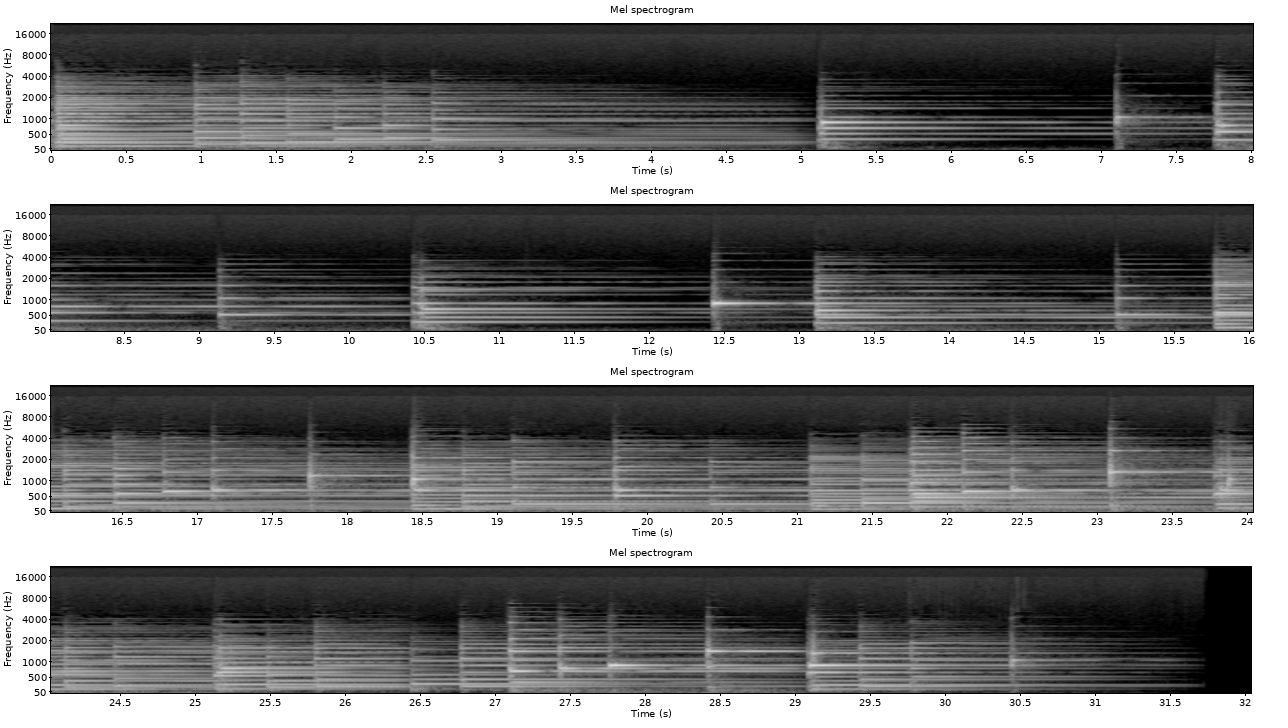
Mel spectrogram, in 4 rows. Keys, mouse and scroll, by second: 11.4 scroll down 1, 12.0-12.5 scroll up 2, 13.3 click, 13.3-26.9 typing, 13.3 click, 13.6 click, 13.7 scroll down 1, 13.8 click, 13.9 click, 14.0 click, 14.1 click, 14.1 click, 14.4 ctrl+z, 14.5 click, 14.5 click, 14.6 ctrl+z, 14.6 click, 14.7 click, 14.7 ctrl+z, 14.7 click, 15.0 click, 15.0 click, 15.3 click, 15.3 click, 15.6 click, 15.7 click, 15.8 click, 15.9 click, 16.2 click, 16.5 ctrl+z, 16.6 click, 16.6 ctrl+z, 16.6 click, 17.0 click, 17.1 click, 17.2 click, 17.6 click, 17.9 click, 18.1 click, 18.3 click, 18.3 click, 18.4 click, 18.5 click, 18.6 click, 18.8 click, 19.0 click, 19.1 click, 19.2 click, 19.4 click, 19.5 ctrl+z, 19.5 click, 19.8 click, 19.8 click, 19.8 scroll down 1, 19.9 ctrl+s, 20.0 click, 20.1 click, 20.3 ctrl+z, 20.3 click, 20.3 click, 20.5 ctrl+z, 20.5 click, 20.6 click, 20.7 click, 20.8 ctrl+z, 20.9 click, 20.9 click, 21.1 click, 21.1 click, 21.2 click, 21.2 ctrl+z, 21.3 click, 21.3 click, 21.6 click, 21.8 click, 21.9 click, 21.9 click, 21.9 scroll down 1, 22.0 click, 22.3 ctrl+z, 22.3 click, 22.5 click, 22.7 click, 22.9 click, 22.9 click, 23.1 ctrl+s, 23.1 scroll down 7, 23.2 click, 23.4 click, 23.5 click, 23.7 click, 24.0 click, 24.4 click, 24.8 click, 25.0 click, 25.2 ctrl+z, 25.2 scroll down 1, 25.3 click, 25.5 click, 25.5 scroll up 1, 25.5 ctrl+z, 25.5 click, 25.6 click, 25.7 scroll down 1, 25.7 click, 25.8 ctrl+z, 25.9 click, 26.2 click, 26.2-26.5 scroll up 3, 26.3 click, 26.5 click, 26.7 click, 26.7 shift+click, 26.7 shift+click, 26.8 ctrl+f, 26.9 ctrl+s, 26.9 right click, 28.4 a, 28.6 a, 29.9 ctrl+s.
